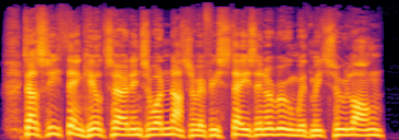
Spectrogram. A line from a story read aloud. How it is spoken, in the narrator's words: asked Harry loudly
